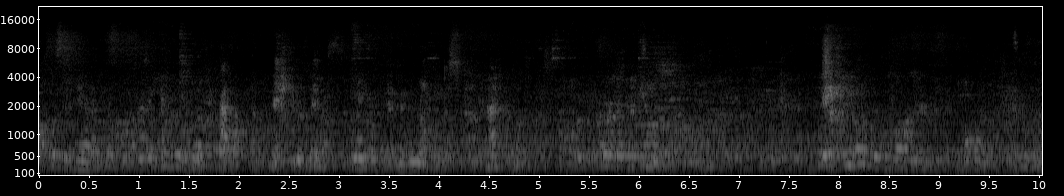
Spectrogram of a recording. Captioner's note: people chattering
